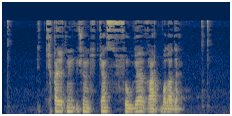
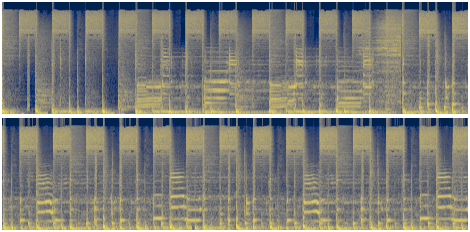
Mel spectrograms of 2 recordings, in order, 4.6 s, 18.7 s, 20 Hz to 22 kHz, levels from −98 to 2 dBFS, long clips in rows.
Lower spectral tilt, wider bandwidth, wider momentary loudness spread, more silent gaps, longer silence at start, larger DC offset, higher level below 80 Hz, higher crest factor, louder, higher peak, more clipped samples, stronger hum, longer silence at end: about the same, -4 dB/octave vs -3.5 dB/octave; second, 12 kHz vs over 20 kHz; first, 19 LU vs 6 LU; neither; about the same, 0.1 s vs 0 s; second, under 0.1% vs 0.7%; second, -60 dBFS vs -20 dBFS; first, 20 dB vs 10 dB; second, -21 LUFS vs -10 LUFS; about the same, -2 dBFS vs 0 dBFS; second, under 0.1% vs 1%; neither; first, 0.45 s vs 0 s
